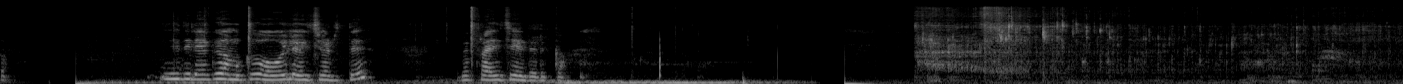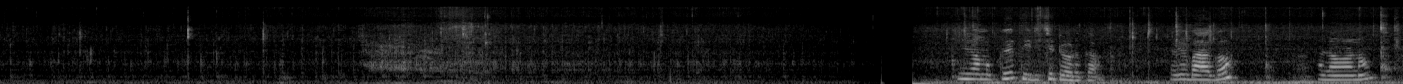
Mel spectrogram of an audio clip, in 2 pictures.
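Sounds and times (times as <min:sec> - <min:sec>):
oil sizzling and crackling: 0:09.1 - 0:28.0.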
